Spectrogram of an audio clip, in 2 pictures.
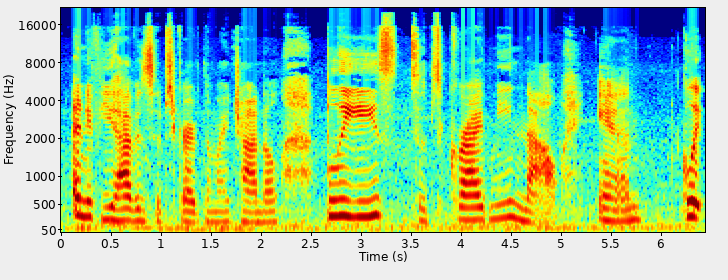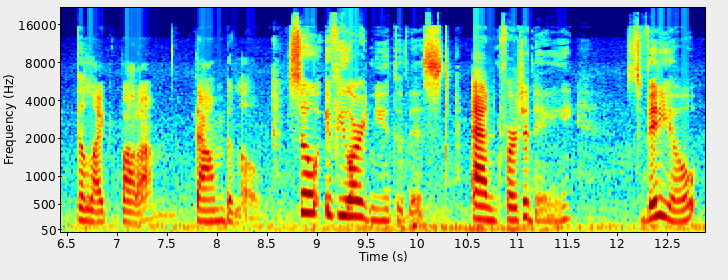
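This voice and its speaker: A young woman from the Philippines, whose first language is Bisaya, speaks English as a second language with a Filipino accent in a chatty, giggly student vlog talking to camera. Her voice is medium-pitched and fairly bright, with slight background noise.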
